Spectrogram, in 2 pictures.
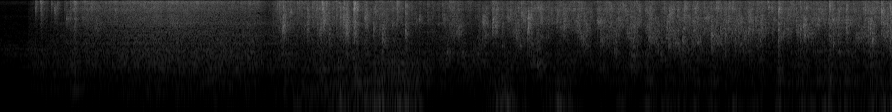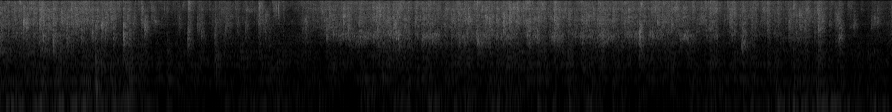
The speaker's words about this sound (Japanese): それじゃあ、シャワーで流していきますよ。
